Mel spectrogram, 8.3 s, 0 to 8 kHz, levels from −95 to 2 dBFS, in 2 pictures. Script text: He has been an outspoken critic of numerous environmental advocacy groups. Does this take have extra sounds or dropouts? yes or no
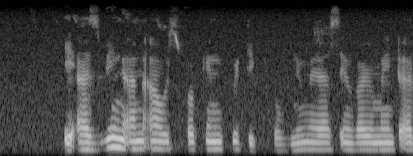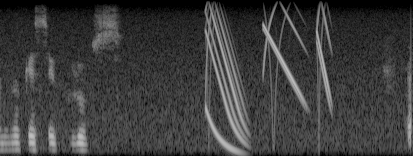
yes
